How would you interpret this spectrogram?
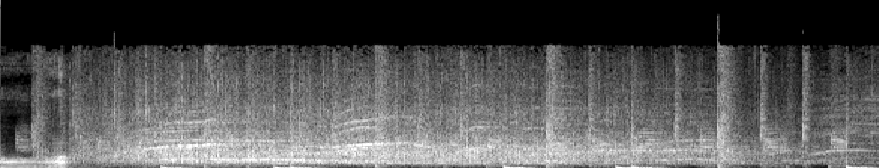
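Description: A crowd breaks into steady applause that fills the whole stretch, dense clapping mixed with scattered cheers and whoops, loud, with occasional heavier thumps underneath, welcoming a neuroscientist guest.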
